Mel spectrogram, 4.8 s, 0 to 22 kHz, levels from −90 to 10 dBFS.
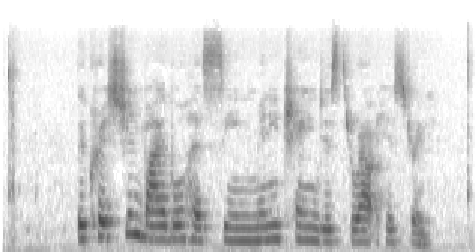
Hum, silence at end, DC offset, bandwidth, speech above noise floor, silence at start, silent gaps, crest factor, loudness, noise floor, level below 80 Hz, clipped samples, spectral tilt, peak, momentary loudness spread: none; 0.05 s; under 0.1%; 14.5 kHz; 29 dB; 0.1 s; none; 16 dB; -32 LUFS; -60 dBFS; -66 dBFS; under 0.1%; -3.5 dB/octave; -16 dBFS; 10 LU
